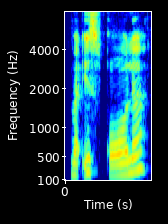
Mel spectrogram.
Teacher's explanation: قاف جو ہے حرف مستعلیہ کا حرف، اس کو پر پڑھنا ہے، الف سے پیچھے زبر، ایک الف کے برابر کھینچ کے ادا کرنا ہے۔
